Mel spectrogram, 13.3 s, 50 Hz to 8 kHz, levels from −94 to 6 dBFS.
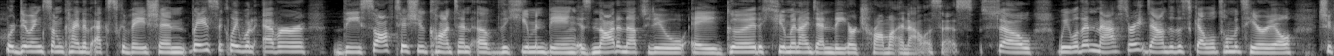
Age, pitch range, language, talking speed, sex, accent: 20-39, 195-230 Hz, English, 175 wpm, female, American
